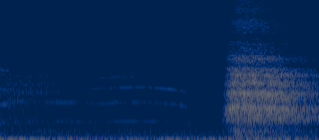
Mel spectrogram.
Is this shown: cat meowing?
yes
